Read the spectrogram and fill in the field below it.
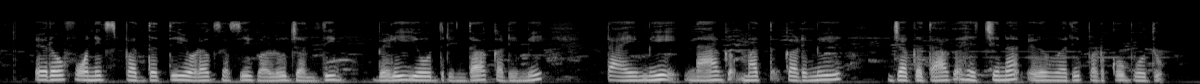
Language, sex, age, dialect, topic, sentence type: Kannada, female, 18-24, Dharwad Kannada, agriculture, statement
